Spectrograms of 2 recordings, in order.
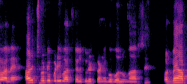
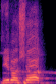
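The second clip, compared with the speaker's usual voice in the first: challenging call-out; 2 semitones higher, 5 dB louder than usual. Real, not acted. Teacher challenging a wrong answer.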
